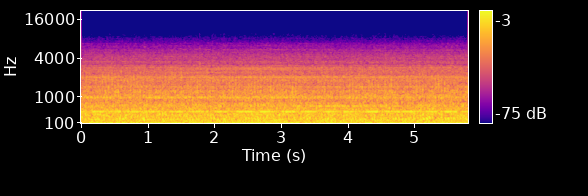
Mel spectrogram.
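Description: An aircraft engine rumbles steadily.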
